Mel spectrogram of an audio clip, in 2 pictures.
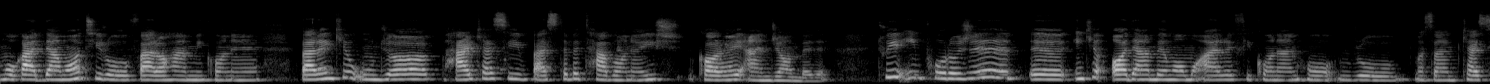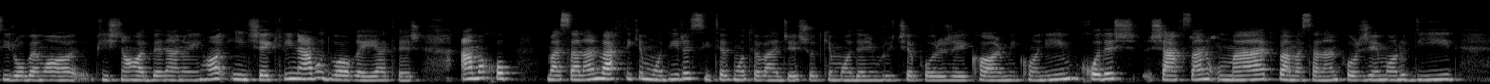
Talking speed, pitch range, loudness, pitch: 130 wpm, 200-235 Hz, -27 LUFS, 215 Hz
